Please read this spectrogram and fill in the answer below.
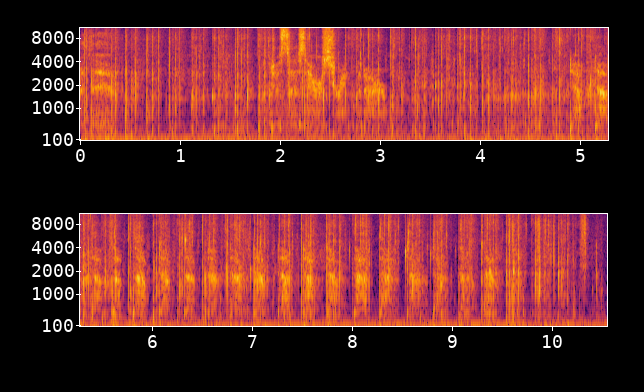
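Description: Long press-on fingernails tapping quickly on a small cardboard product box close to the microphone: a rapid run of sharp taps, settling into about five a second partway through.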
